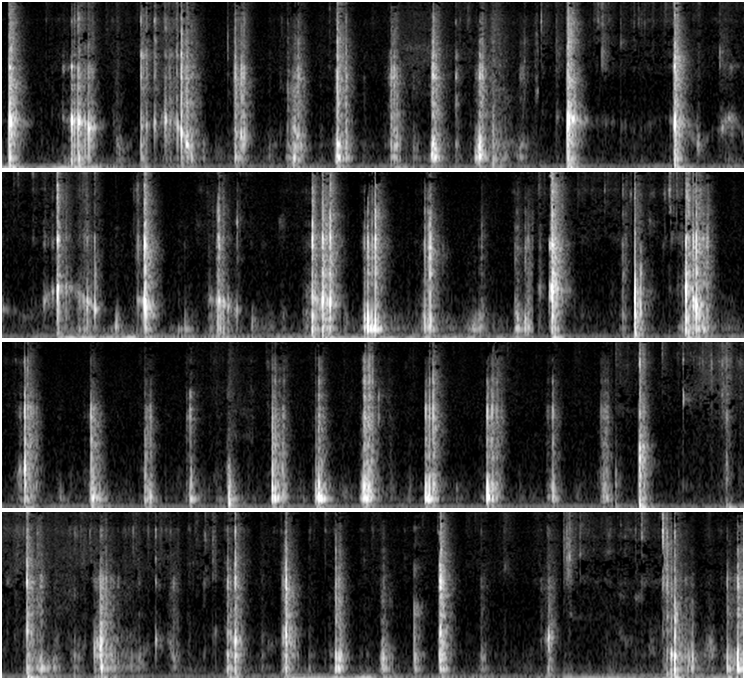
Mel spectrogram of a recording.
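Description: Close-up crunching and chewing of a dry grey chalky block: sharp separate crunches, about one to two a second.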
